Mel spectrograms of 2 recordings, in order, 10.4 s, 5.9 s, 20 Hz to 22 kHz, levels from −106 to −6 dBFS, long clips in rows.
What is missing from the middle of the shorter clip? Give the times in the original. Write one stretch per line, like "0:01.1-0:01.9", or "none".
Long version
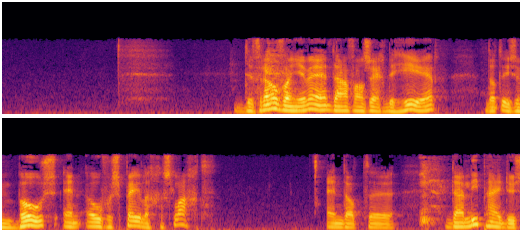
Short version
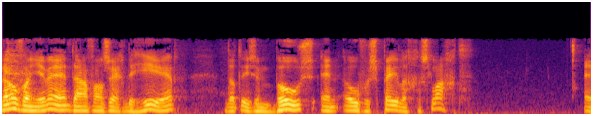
none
